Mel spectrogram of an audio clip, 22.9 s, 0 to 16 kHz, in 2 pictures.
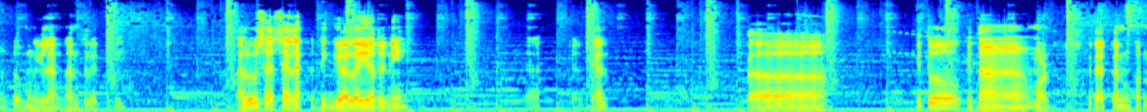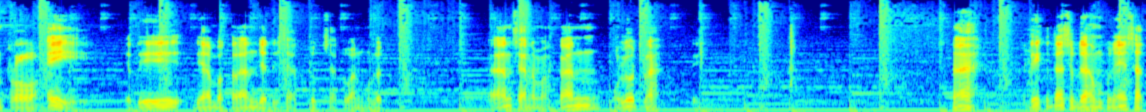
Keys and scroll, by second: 11.9 ctrl+e, 17.3-18.9 typing, 19.3 Return.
